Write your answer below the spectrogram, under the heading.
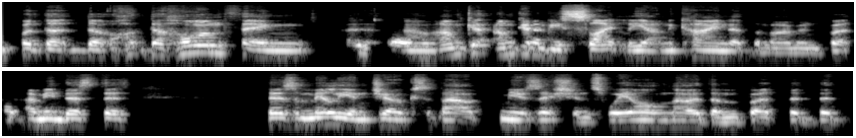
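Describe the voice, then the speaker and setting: A man's voice: medium pitch, rough recording. Man from Belgium chatting about his craft. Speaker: recording engineer, interview participant. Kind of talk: casual conversation.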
